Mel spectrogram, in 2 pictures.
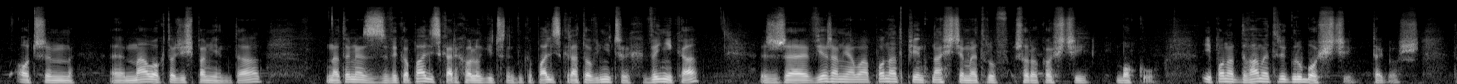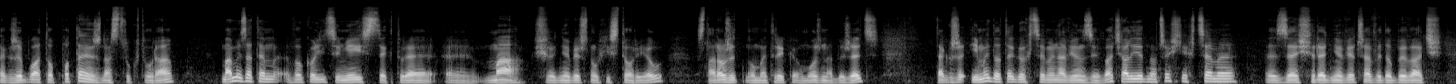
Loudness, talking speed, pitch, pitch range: -17 LUFS, 125 wpm, 100 Hz, 95-115 Hz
